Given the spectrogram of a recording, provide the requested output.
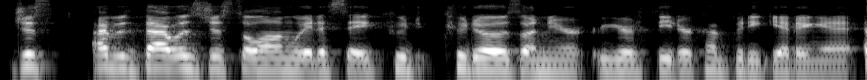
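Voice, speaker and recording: A woman's voice: on the low side, steady tone, quick pace, a bit bright, no echo, clean studio sound. A woman speaking casually as a theatre panelist, thinking aloud and searching for her words.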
